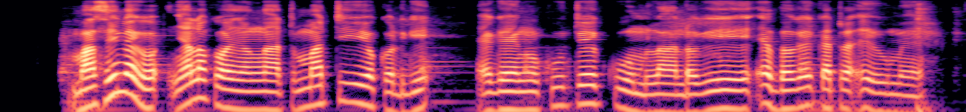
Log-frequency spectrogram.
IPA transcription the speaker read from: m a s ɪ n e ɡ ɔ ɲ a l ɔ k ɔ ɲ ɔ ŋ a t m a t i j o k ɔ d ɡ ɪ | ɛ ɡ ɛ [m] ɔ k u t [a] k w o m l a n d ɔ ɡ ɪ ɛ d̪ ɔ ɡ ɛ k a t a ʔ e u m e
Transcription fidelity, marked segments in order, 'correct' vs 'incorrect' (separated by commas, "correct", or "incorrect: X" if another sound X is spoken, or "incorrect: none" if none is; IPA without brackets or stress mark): incorrect: ŋ, incorrect: e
